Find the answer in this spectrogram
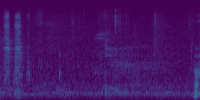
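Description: Scratching the coating off a scratch-off lottery ticket: a last couple of quick strokes right at the start, then only faint scratching and rubbing of the card.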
